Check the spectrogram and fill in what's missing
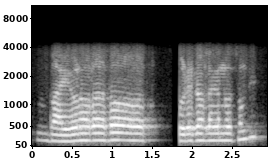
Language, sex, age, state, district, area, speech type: Odia, male, 45-60, Odisha, Dhenkanal, rural, conversation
